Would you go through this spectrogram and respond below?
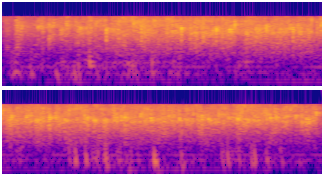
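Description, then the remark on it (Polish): Sustained audience applause at a symposium, dedicated to Jesus: a dense, steady wash of many hands clapping at an even loudness for several seconds, with no voices standing out. “Ale te brawa to dla Jezusa.”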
